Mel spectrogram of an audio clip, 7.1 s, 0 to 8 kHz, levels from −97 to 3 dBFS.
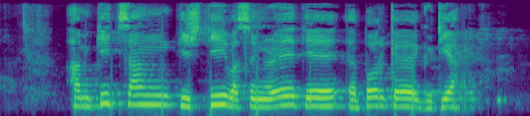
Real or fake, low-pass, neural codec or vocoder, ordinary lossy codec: real; 7.2 kHz; none; AAC, 48 kbps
